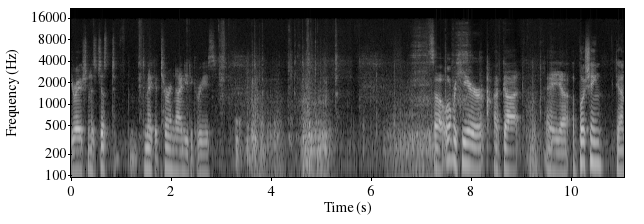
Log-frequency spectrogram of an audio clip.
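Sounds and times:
wood scraping on bench: 3.2 - 5.4, 6.1 - 8.2, 9.0 - 9.6.

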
